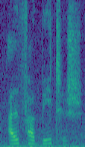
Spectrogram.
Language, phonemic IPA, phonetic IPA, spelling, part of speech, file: German, /ˌalfaˈbeːtɪʃ/, [ˌʔalfaˈbeːtʰɪʃ], alphabetisch, adjective, De-alphabetisch.ogg
- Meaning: alphabetical (in the sequence of the letters of the alphabet)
